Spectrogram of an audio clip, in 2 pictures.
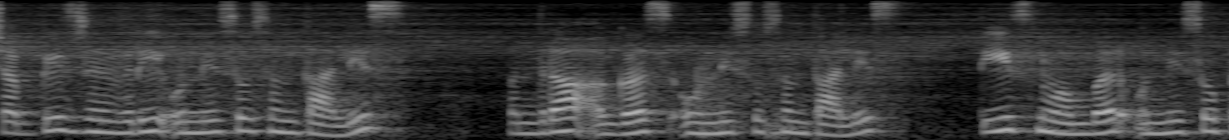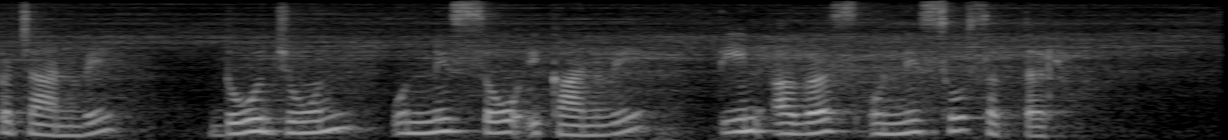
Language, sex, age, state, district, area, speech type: Urdu, female, 18-30, Uttar Pradesh, Ghaziabad, urban, spontaneous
